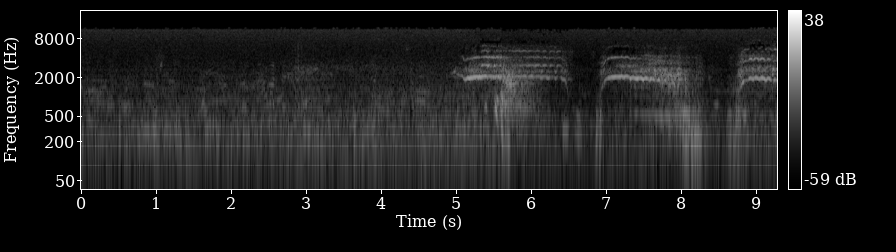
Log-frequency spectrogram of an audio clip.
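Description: Horses neigh at a Naadam horse race camp in Mongolia, with two loud shrill whinnies rising in the second half over a low background of murmuring voices and faint movement.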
